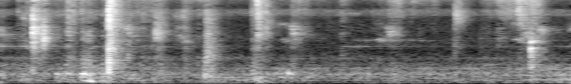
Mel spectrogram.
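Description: Tarot cards being handled and drawn from a deck: a few light, irregular clicks and taps of card on card and on the table.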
